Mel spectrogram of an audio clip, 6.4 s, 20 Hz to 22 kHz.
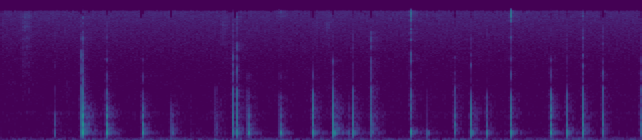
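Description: A medium hardcover journal with a dark red leather cover and a brass owl emblem is held close and tapped with fingertips and nails in an irregular rhythm of 22 quick taps. Each tap is a short, dry, muted knock centered around 240 Hz that dies away almost instantly. The journal sounds solid.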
